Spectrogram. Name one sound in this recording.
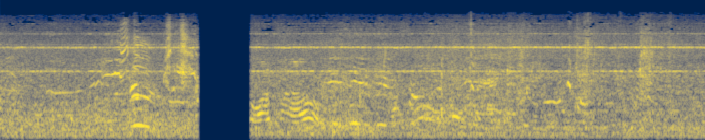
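A baby monkey squeaks and whimpers nearby.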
